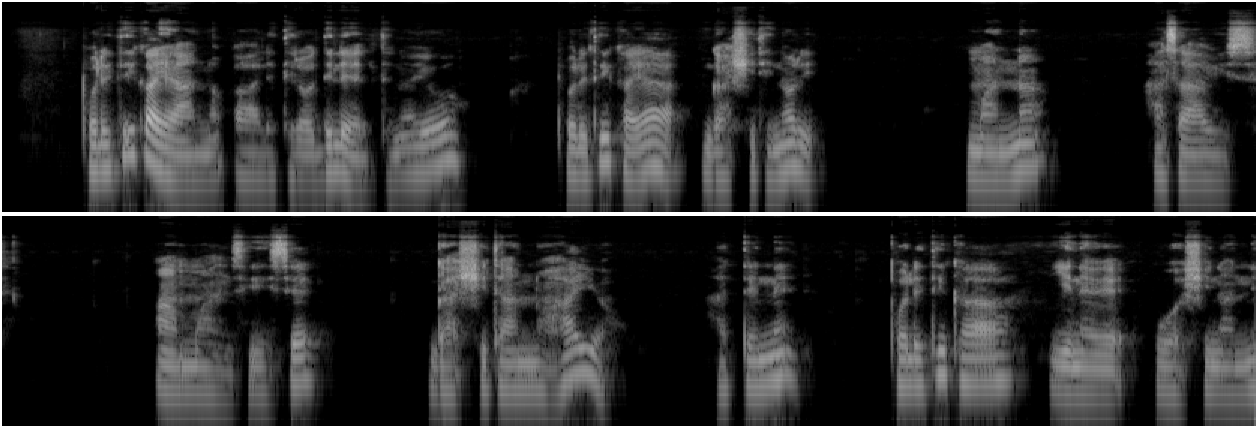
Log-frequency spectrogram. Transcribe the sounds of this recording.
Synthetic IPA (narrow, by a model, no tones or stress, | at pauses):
pʰɔlɪt̪ɪkɐjaːnːɔkʼaːlɪt̪ɪɾɔd̪ɪleːlt̪ːɪnɔjoː | pʰɔlɪt̪ɪkɐjaːɡɐʃːɪt̪ɪnɔɾɪ | mɐnːɐ | hɐsaːwis | ɐmːɐnsiːsːɛ | ɡɐʃːɪt̪ɐnːɔɦɐjːɔ | hɐt̪ːɛnːɛ | pɔlɪt̪ɪkaː | jɪnɛwɛ | wɔʃːɪnɐnːɛ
